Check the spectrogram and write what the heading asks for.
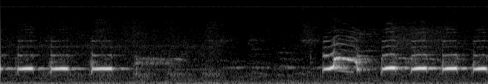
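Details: Zebra dove song in two parts: three or four even cooing notes, a short fainter low note, a pause of over a second, then a louder rising introductory note and a fresh run of quick, level coos.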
